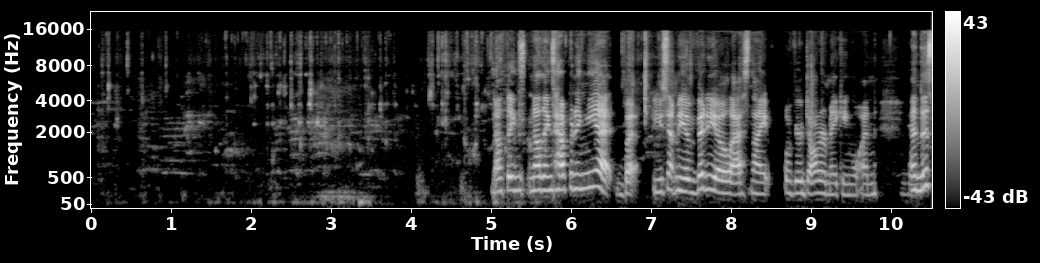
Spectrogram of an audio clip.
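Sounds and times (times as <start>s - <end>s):
faint voices murmuring: 0.0s - 5.7s
milk pouring into mugs: 0.0s - 9.1s
speech: 5.0s - 10.5s.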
